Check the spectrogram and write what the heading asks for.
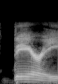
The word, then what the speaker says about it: bury: they're learning English it's Berry it sounds exactly the same as the little fruit that you eat a berry I love blueberries and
